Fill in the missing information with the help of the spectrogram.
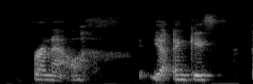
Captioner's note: chuckles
